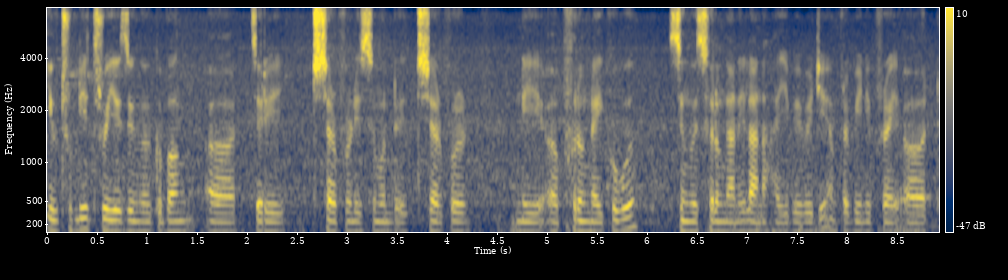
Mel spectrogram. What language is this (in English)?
Bodo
